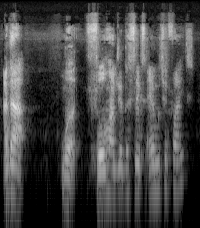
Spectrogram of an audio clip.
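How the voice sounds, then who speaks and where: A man's voice: on the high side, normal speed, sharp tone. Laid-back New York man, casual talk. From Brooklyn, New York. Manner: laid-back, often adds "you feel me?". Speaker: boxer, interview guest. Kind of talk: casual interview chat.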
